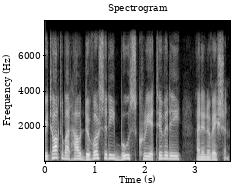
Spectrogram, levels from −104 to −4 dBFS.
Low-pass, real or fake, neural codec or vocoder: 7.2 kHz; real; none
